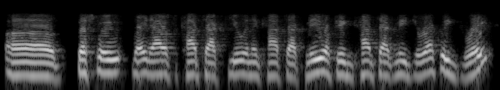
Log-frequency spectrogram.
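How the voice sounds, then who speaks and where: A man with a New York accent answering interview questions, fast-talking and animated, over a video call. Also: on the high side. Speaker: guest expert. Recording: tinny phone-like line.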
